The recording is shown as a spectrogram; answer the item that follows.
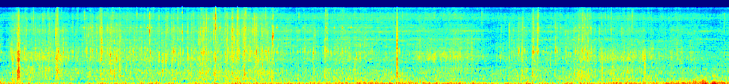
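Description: Wind buffeting the microphone over the rolling noise of an e-mountain bike's tyres on a rough trail, with frequent small clicks and knocks from the bike rattling over stones.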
